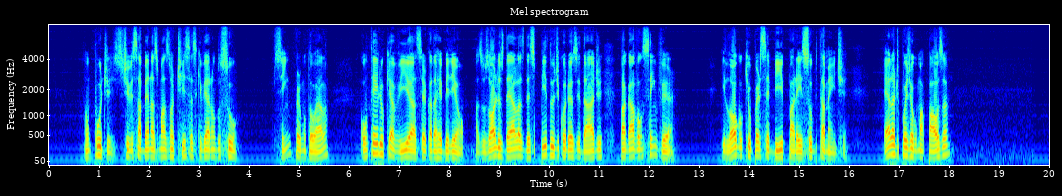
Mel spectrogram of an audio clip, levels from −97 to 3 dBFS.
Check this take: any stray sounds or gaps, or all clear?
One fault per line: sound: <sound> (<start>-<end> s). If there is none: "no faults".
no faults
